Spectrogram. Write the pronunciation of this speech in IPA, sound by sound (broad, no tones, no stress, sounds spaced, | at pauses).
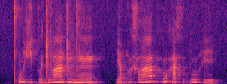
kʼ u ç ɪ k ʊ d v ã tʷ ĩ d ẽ | i qʷ e̤ x lˠ ã | h u h a x ʊ p u h i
